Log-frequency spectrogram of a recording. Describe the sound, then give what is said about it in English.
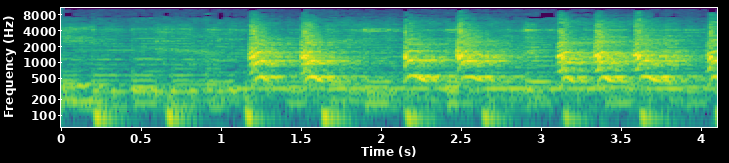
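Dogs bark in a loud, repeated run of bursts with a steady rhythm throughout. “Oh, their savage howls, the devil's blood would freeze. The wild dogs of Kentucky, the wild dogs of Kentucky.”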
